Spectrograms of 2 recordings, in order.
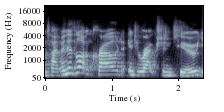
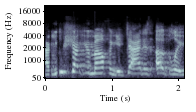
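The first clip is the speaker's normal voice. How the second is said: mock, jokey, playful, teasing shouted yell; 6 semitones higher than usual. Retelling yelling again at a little girl in the crowd: retelling yelling at someone. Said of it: "I'm gonna yell at you again".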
